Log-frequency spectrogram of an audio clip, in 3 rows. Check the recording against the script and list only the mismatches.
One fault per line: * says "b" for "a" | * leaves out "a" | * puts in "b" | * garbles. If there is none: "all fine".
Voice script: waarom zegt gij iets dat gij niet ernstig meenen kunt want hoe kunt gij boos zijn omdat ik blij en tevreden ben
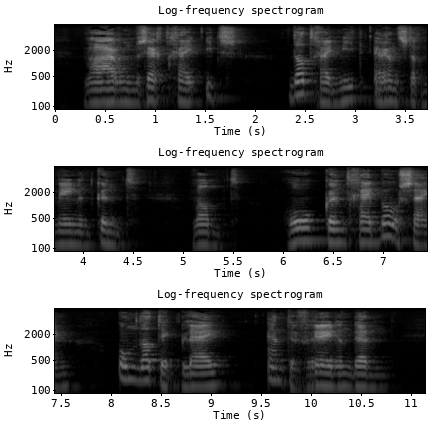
all fine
